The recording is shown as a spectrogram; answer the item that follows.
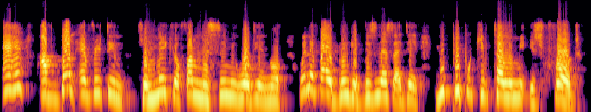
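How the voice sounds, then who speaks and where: A woman's voice: fairly high pitch, lively intonation, a little fast, hardly any pauses, mellow, dull audio, voice pushed up, lightly acted. A woman voicing a frustrated, complaining husband in a spoken folktale. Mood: angry, frustrated. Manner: indignant, complaining. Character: frustrated, aggrieved husband demanding respect.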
